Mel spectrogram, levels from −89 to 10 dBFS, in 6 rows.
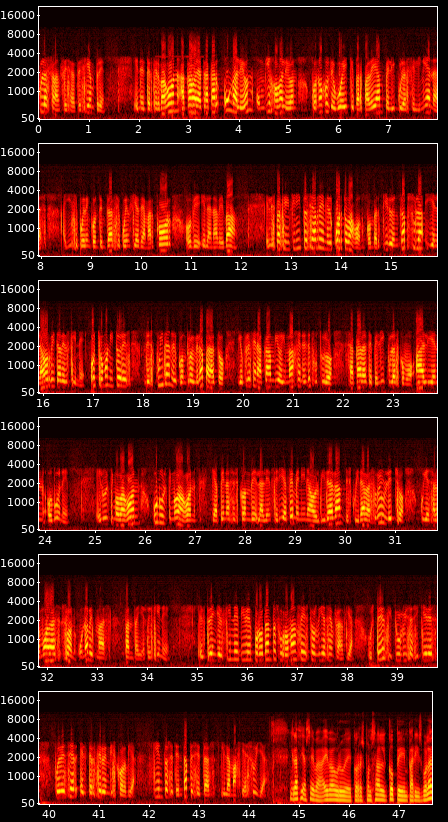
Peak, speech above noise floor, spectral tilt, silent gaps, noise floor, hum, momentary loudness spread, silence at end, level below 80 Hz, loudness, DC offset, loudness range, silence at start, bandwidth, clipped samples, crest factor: -8 dBFS; 23 dB; -5.5 dB/octave; none; -48 dBFS; none; 13 LU; 0 s; -64 dBFS; -24 LUFS; under 0.1%; 6 LU; 0 s; 10.5 kHz; under 0.1%; 16 dB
